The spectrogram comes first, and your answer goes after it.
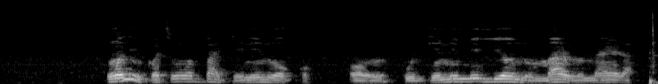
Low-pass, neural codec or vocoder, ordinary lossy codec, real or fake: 14.4 kHz; vocoder, 44.1 kHz, 128 mel bands every 256 samples, BigVGAN v2; none; fake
